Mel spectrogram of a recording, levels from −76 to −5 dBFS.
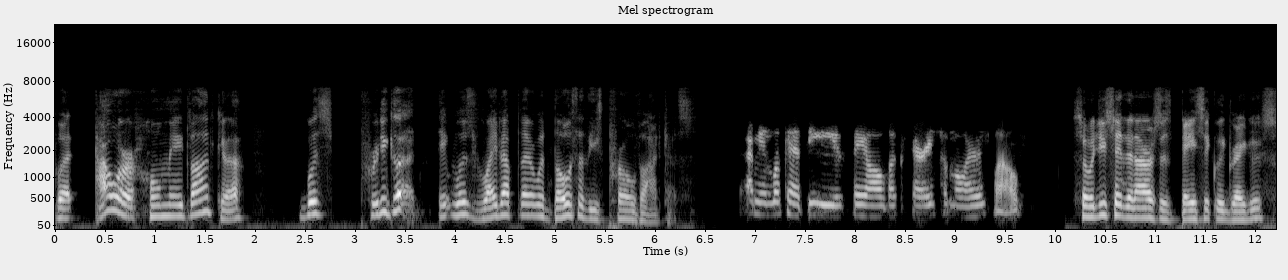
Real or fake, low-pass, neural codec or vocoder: fake; 7.2 kHz; codec, 44.1 kHz, 2.6 kbps, SNAC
